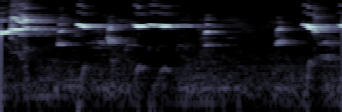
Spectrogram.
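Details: Oriental magpie-robin song built from clear, sustained whistles at steady pitches, with short slurred notes and a few scratchy accents between them. A brief silence comes before a final bright whistled phrase.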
